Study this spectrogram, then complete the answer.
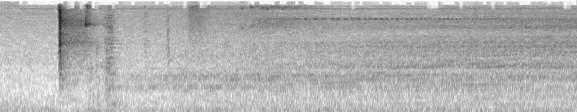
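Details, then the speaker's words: Macintosh Classic power-on after reseating a connection to fix the checkerboard screen, later confirmed a capacitor problem: sharp power-on click, then steady soft whir as fan and drive spin up and settle; normal startup. "Powering up, it seems okay."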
